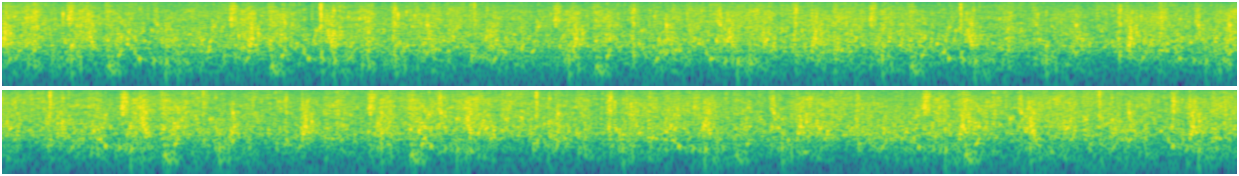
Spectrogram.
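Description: Water splashes steadily as a swimmer strokes through the sea.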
